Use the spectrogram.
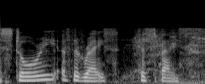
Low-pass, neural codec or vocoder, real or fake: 5.4 kHz; codec, 16 kHz, 8 kbps, FreqCodec, larger model; fake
